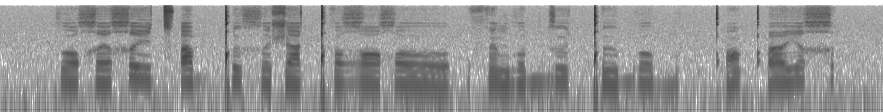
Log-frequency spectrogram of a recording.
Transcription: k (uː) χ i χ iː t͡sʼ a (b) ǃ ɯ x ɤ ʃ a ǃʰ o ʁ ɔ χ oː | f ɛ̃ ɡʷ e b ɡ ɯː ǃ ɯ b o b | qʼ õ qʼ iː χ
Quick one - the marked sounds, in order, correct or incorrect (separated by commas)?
incorrect, correct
